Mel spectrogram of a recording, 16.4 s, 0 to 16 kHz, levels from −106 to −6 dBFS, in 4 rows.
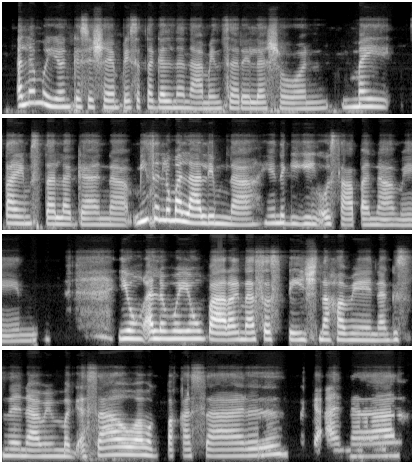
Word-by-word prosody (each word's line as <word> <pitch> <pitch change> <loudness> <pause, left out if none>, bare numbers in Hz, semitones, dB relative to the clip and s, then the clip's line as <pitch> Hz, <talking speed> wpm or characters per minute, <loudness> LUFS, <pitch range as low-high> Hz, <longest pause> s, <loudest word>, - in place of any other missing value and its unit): Alam 365 +5 +2
mo - - +4
yun 250 -2 +1
kasi 250 -1 -2
siyempre 225 -2 +1
sa 235 - -5
tagal 220 -2 -1
na 220 0 -3
namin 195 0 -5
sa 205 0 -5
relasyon, 195 0 -4
may 245 0 0 0.3
times 230 -1 0
talaga 195 -2 -1
na 185 -1 -6
minsan 340 - +4
lumalalim 235 -9 +5
na 190 +1 -3
'yong 240 -1 -4
nagiging 215 -3 -3
usapan 190 -2 -3
namin, 180 +1 -7 0.8
yung 250 -1 +4
alam 250 0 +6
mo 255 - +4
yung 250 0 +3
parang 220 -2 +7
nasa 230 +1 +3
stage 220 -2 +1
na 220 - +3
kami 210 -1 0
na 200 0 -3
gusto 225 0 -6
na 215 - -1
namin 205 0 -1
mag-asawa, 245 +5 +1
magpakasal, 210 0 -4 0.5
magkaanak 200 +1 -3
215 Hz, 140 wpm, -20 LUFS, 200-240 Hz, 0.8 s, parang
